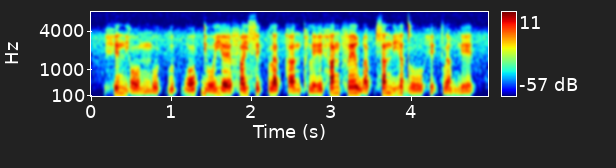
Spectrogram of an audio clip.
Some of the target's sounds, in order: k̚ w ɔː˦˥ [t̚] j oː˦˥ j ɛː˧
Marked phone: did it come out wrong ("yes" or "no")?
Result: yes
